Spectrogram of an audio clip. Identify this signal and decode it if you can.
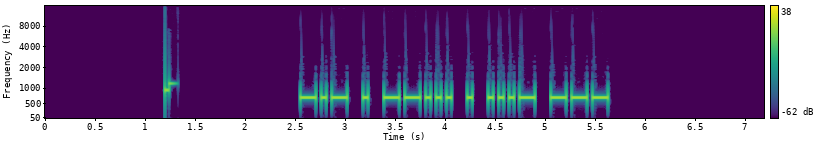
Morse code, heard as a keyed tone, about 22 wpm, 700 Hz. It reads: KE7EVO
